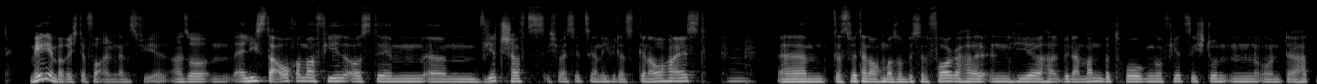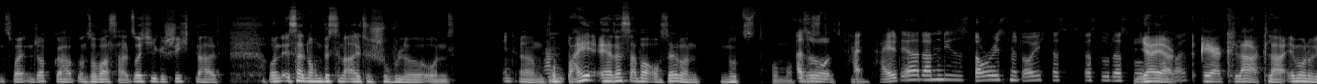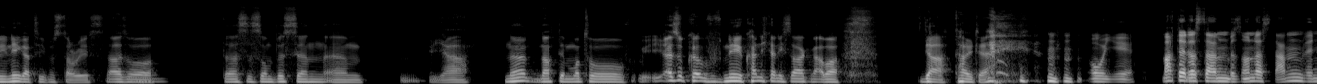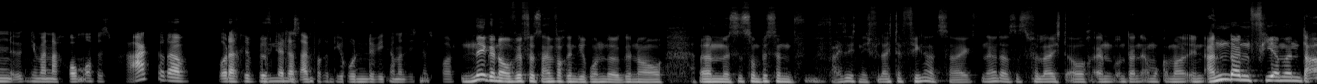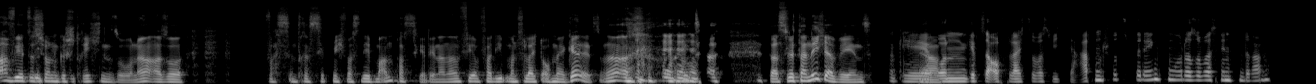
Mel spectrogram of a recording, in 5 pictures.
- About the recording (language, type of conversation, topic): German, podcast, Was hältst du von Homeoffice und ortsunabhängigem Arbeiten?
- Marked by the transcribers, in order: other background noise; stressed: "wobei"; snort; chuckle; other noise; stressed: "anderen"; chuckle; chuckle; laughing while speaking: "Also, und das"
